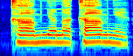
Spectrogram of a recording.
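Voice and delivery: ordinary delivery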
